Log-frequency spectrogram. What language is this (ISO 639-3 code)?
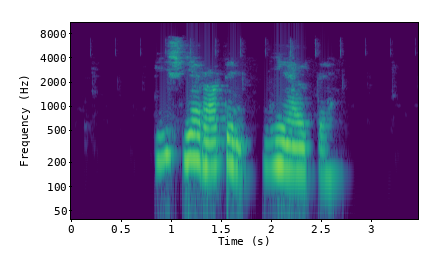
mrj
